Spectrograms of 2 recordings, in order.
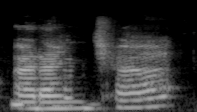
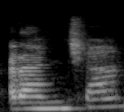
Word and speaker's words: Aranza: Ok, bueno, yo me llamo Arancha. La pronunciación de mi nombre está chistoso porque se escribe como si fuera Aranza, pero se pronuncia Arancha, no sé.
